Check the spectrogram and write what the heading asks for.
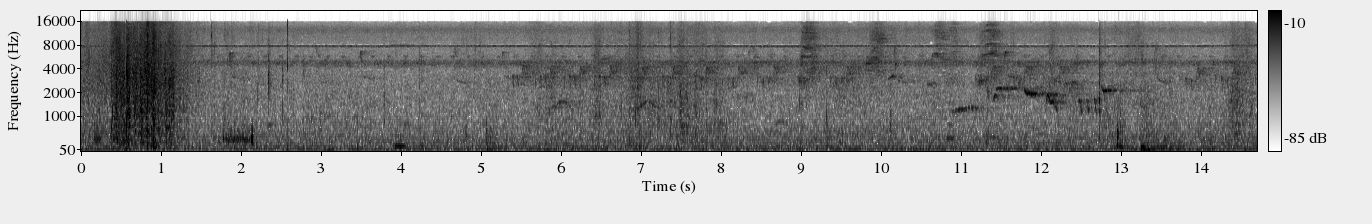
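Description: Forest ambience: scattered short bird chirps with pitch glides in the middle and later part, over a steady high insect whine, after a brief loud noise about half a second in.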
